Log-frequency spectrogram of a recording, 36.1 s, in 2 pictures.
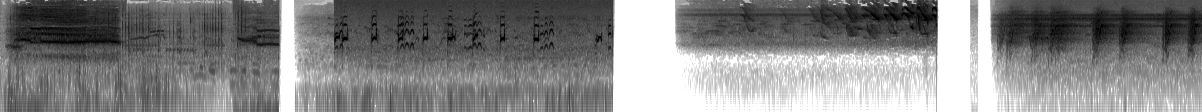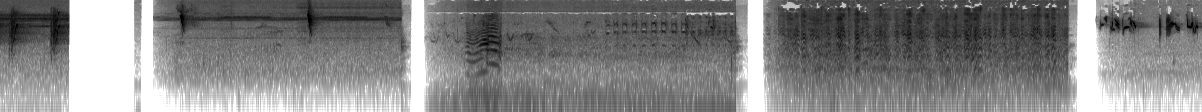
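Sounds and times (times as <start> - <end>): wavering bird call: 3.5 - 4.2, 24.8 - 25.8
high bird twittering: 5.0 - 8.3, 29.8 - 36.0
clear whistled bird notes: 34.5 - 36.0.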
